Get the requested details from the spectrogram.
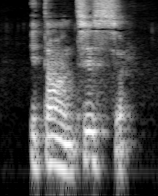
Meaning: second-person singular imperfect subjunctive of étendre
- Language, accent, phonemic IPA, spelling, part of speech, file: French, Canada, /e.tɑ̃.dis/, étendisses, verb, LL-Q150 (fra)-étendisses.wav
